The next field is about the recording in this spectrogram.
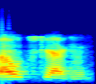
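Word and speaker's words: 爆香: a description of it b a o s y a n g is the way I pronounce it it's two separate words um and that's explosion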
